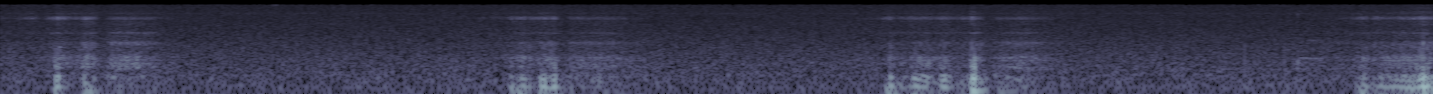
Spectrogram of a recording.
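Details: Snoring: soft, snuffling snores about every four seconds, with small snorts, in a quiet room.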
